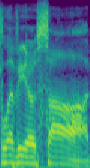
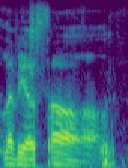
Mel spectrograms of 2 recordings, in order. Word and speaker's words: Leviosa: It's pronounced Leviosa, not Leviosa.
